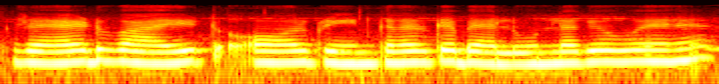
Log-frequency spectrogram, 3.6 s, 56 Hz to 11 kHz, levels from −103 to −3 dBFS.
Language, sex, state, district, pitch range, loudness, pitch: Hindi, female, Madhya Pradesh, Bhopal, 220-235 Hz, -11 LUFS, 225 Hz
